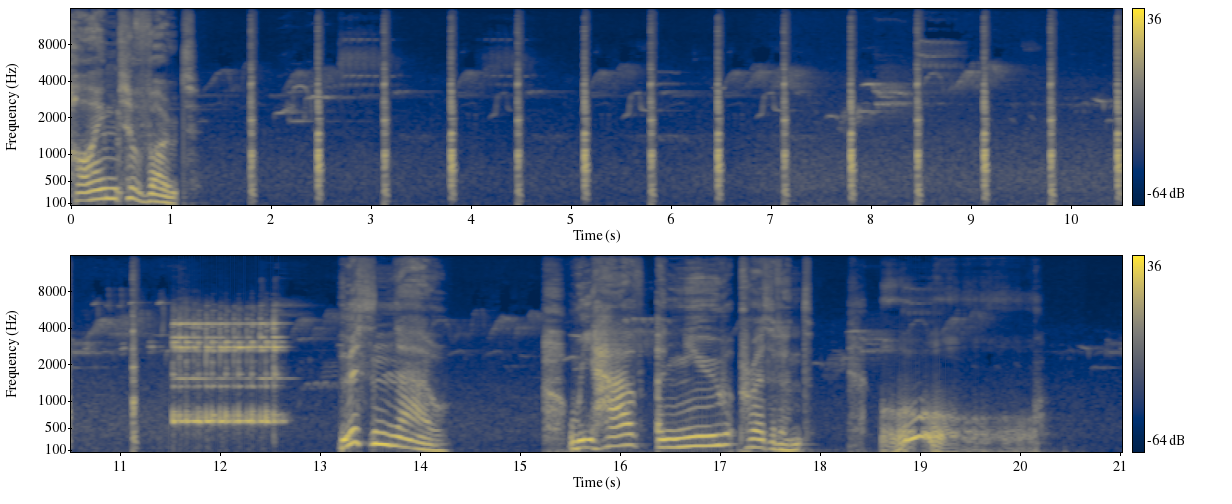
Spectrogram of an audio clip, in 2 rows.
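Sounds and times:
faint chirping: 0.8 - 21.0
sharp dry knocks: 1.8 - 11.3.

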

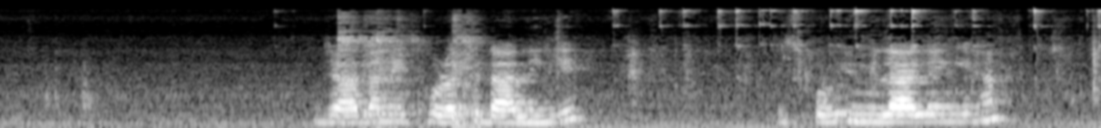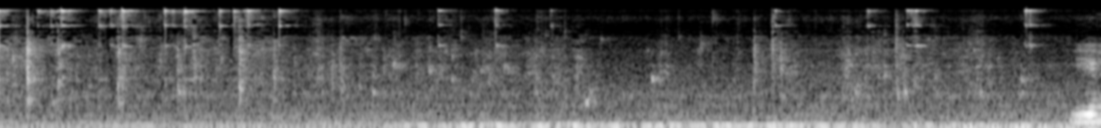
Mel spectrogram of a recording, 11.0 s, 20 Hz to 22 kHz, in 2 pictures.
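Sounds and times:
whisk clicking against pot: 3.1 - 7.1
whisk sloshing liquid: 3.1 - 10.8.

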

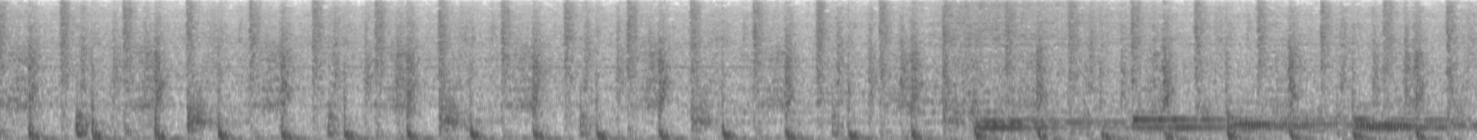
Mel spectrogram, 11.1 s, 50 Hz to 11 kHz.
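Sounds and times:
hi-hats ticking: 0.0 - 11.0
techno kick drum: 0.0 - 11.0.

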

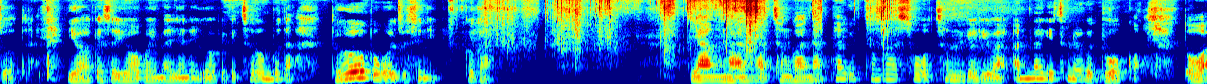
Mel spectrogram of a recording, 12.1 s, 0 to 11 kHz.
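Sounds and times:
paper page turning: 4.5 - 9.8.

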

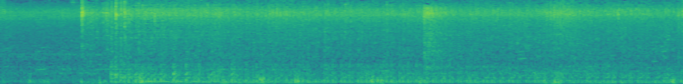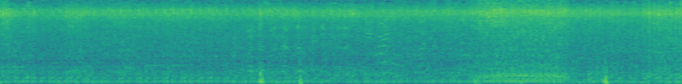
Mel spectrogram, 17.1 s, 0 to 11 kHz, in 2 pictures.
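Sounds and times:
crowd murmur: 0.0 - 17.0
engine idling: 0.0 - 17.0.

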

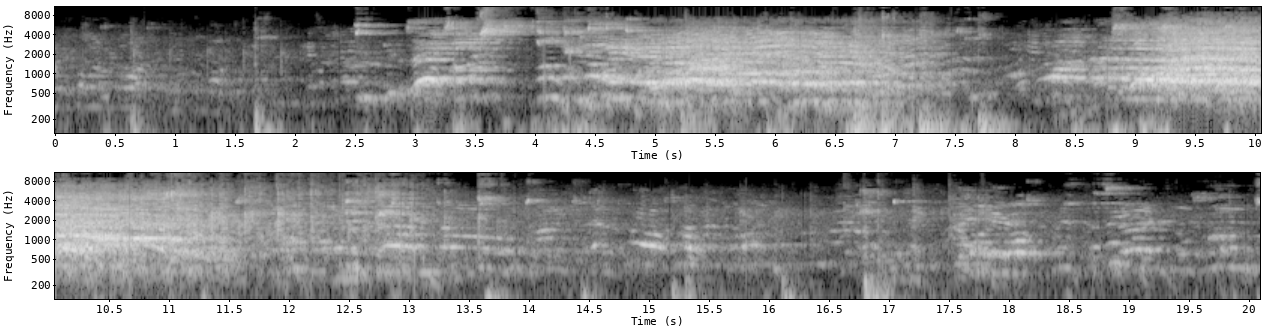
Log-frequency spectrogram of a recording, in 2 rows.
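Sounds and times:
voices shouting and cheering: 2.6 - 20.0.

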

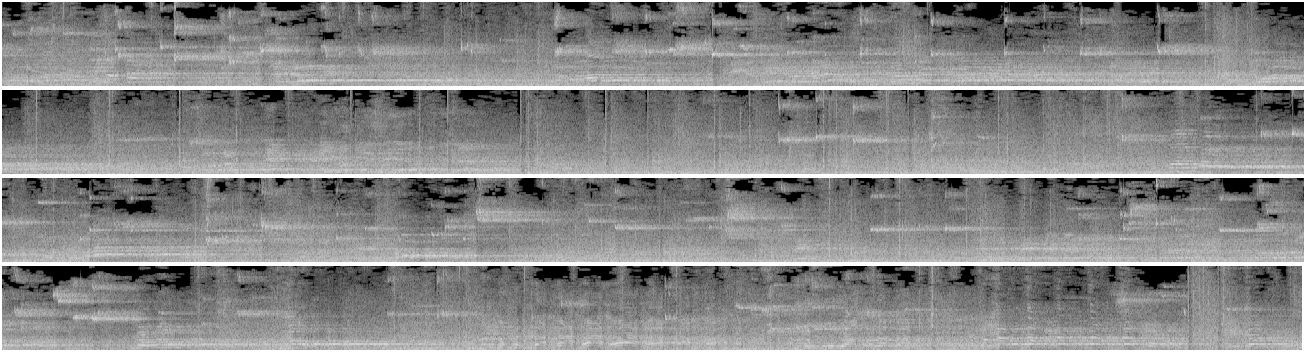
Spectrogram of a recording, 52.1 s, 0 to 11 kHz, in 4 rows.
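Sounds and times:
players calling out: 0.0 - 52.0
sneakers squeaking: 0.0 - 52.0
basketball bouncing on hardwood: 18.2 - 24.4, 31.8 - 36.0.

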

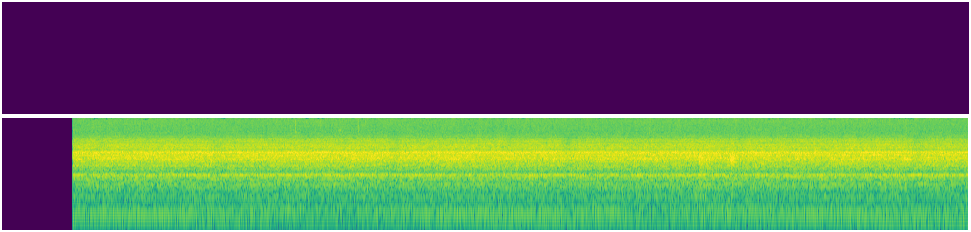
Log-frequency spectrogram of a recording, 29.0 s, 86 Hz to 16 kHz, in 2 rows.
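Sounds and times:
videotape hiss and hum: 15.6 - 29.0.

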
